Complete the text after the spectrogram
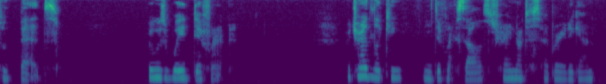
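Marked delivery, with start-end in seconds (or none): none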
